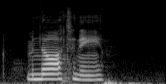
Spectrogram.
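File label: "monotony", US English; pronunciations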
